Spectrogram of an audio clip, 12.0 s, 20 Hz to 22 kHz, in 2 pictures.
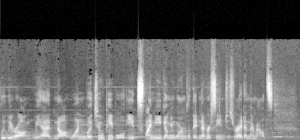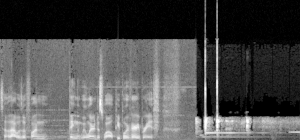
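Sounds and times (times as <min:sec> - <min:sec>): chime-like electronic tones: 0:09.9 - 0:12.0.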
